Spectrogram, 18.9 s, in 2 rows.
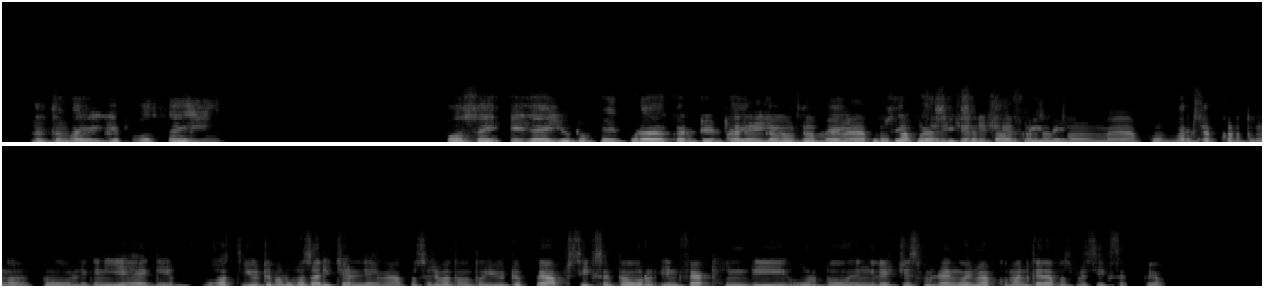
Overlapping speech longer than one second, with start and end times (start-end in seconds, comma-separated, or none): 5.5-8.0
